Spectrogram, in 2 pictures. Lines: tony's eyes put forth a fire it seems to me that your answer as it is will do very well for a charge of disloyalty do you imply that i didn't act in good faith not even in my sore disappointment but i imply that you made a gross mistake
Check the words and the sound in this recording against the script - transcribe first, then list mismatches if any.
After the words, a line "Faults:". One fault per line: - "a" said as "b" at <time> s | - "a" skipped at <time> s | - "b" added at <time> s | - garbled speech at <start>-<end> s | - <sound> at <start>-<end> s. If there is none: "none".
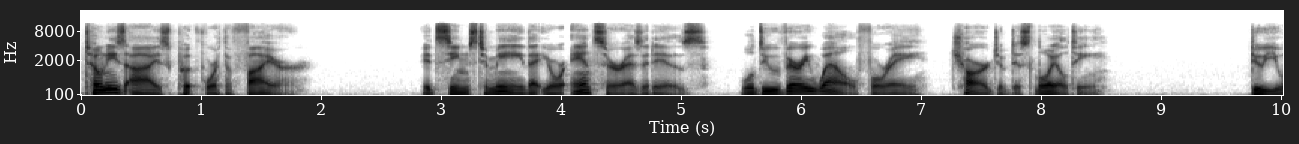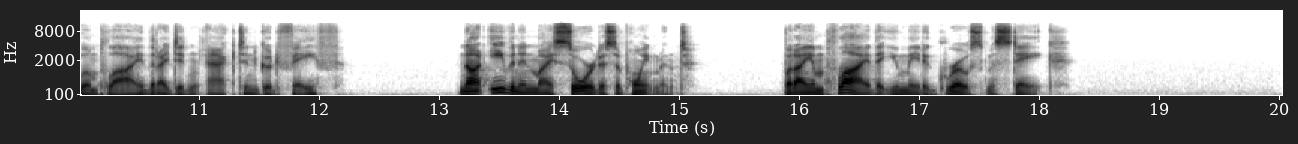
tony's eyes put forth a fire it seems to me that your answer as it is will do very well for a charge of disloyalty do you imply that i didn't act in good faith not even in my sore disappointment but i imply that you made a gross mistake
Faults:
none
